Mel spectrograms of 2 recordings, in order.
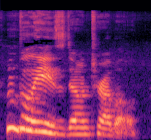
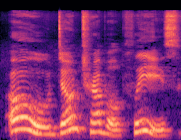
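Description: First: Loud, slow words through a laugh; breaking into laughter. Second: Loud, agitated protest; crying out. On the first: Suspect refusing help, breaking into hysterical laughter. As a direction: laugh suddenly and push the words out. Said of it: "he suddenly broke into a laugh". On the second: Suspect refusing the investigator's offer, crying out. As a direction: cry it out, louder on the first words. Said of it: "cried Raskolnikov". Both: A narrator's reading.

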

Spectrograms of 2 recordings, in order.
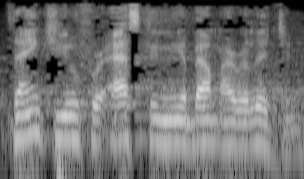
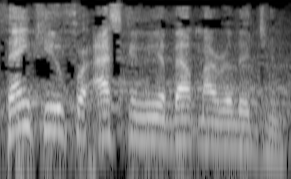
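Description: First: Disarm him with calm courtesy; calm, polite reply. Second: Calm reply modelled. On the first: Retold or imitated. Preacher answering the insulting man with calm kindness. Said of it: "But this time, I said". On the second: Shown as a demonstration. Preacher teaching the crowd the gentle reply. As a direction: show the audience the calm answer. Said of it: "I know we shouldn't do that".

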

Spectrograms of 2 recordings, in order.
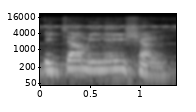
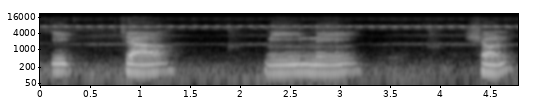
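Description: First: Said in the usual way. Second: examination drawn out very slowly, part by part; long pauses inside examination: ex, za, mi, ne, shon; broken into syllables. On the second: Shown as a demonstration. Teacher showing a polysyllable, examination split syllable by syllable. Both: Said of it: "এটাকে ভাঙলে".

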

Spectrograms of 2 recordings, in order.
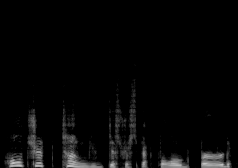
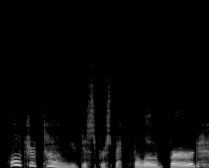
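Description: First: Put-on scolding old aunt. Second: Parrot mimicking. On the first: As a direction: scold the bird. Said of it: "Aunt March scolds parrot". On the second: Polly echoing Aunt March, a parrot's cry. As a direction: mimic the old lady like a parrot. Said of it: "cried Polly".

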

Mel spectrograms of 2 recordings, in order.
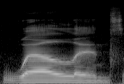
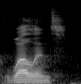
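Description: First: "Wellens" drawn out slowly and evenly; sounded out. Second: Said in the usual way. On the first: Retold or imitated. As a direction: stretch both syllables of "Wellens". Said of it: "I, like, sounded out". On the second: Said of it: "I'm like".

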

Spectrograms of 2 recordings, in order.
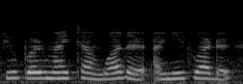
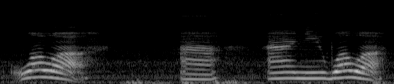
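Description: First: Loud pleading yell for water; desperate shout. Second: Loud, mangled "Wawa" for water; burned tongue. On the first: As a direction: shout "water" clearly, tongue burning. Coyote begging for water. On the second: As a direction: yell "Wawa" like your tongue is on fire. Tongue burned by hot sauce. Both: A narrator's reading.

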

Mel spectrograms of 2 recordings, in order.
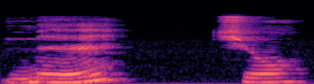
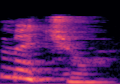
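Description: First: "Myciu" split as my, long pause, ciu; syllable by syllable. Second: Said in the usual way. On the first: Shown as a demonstration. Teacher dividing the word for pupils, syllable by syllable. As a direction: say "Myciu" as two separate syllables. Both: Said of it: "Jak podzielisz to słowo na sylaby?".

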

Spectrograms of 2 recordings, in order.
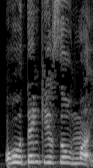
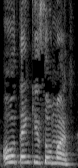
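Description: First: High, sweet, polite thank-you; a sugary high thank-you to a stranger. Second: High, sweet, polite thank-you again; a sugary high thank-you to a stranger. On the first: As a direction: play it overly gracious and high. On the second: Polite reply repeated. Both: Retold or imitated.

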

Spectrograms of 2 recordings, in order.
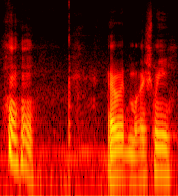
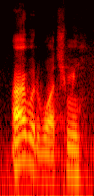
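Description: First: Slow, laughing through the words. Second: Said in the usual way. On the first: Real, not acted. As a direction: giggle it out slowly. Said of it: "repeats laughing". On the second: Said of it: "repeats line".

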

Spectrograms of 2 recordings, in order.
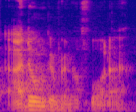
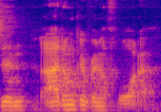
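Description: First: Much softer, low and muttered to himself; quiet guilty repeat. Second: Said in the usual way. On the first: Real, not acted. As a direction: drop the voice as if confessing it.

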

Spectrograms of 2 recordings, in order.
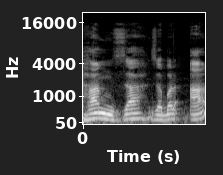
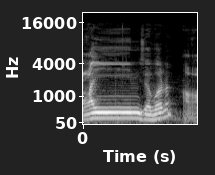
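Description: First: "আ" clean and light from the throat's start; hamza without pressure. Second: "আইন" drawn long, "আ" squeezed in mid-throat; pressed ain. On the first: Teacher shows hamza for comparison, unpressed "আ". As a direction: let "আ" out with no squeeze. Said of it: "চাপ দিব না". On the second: Teacher shows ain for comparison, pressed "আ". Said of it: "এরকম চাপ দিতেছি". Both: Shown as a demonstration.

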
